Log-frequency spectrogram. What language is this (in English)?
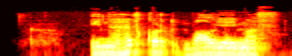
Bashkir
